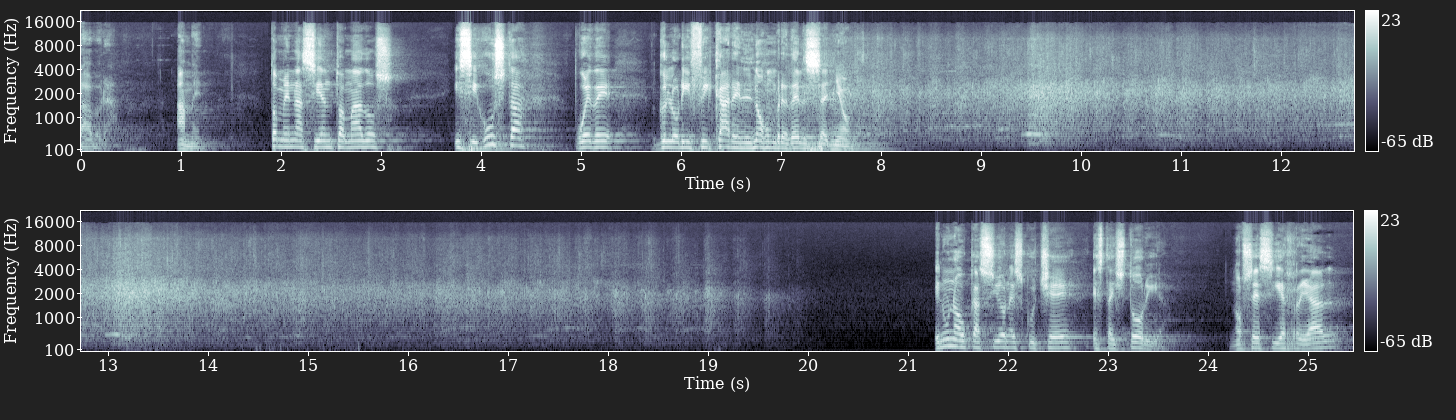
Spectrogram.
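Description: A middle-aged man speaks with animation through a microphone, his voice amplified and ringing in a large hall.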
